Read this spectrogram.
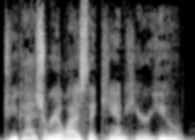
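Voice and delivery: a quiet aside from the daughter-in-law; quiet remark. Retold or imitated. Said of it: "she just quietly said".

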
